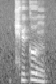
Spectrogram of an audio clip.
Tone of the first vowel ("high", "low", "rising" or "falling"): rising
